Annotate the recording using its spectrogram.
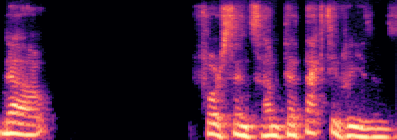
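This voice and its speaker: A man with a Moroccan accent speaks at a fairly high pitch, somewhat breathy, with a dark, mellow tone and ordinary pitch variation. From Morocco. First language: Moroccan Arabic. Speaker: linguistics professor; presenter. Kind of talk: lecture. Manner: halting, many repetitions and fillers. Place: home room. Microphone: webcam.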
